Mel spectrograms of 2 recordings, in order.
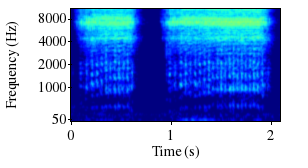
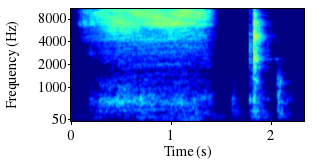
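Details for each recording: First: Lima Class 55 Deltic model locomotive after refitting the gears and oiling the axles: two short bursts of shrill high squeal with gritty buzzing as the motor spins, attributed to a worn drive gear grinding. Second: Lima Class 55 Deltic model locomotive after a suspect gear, louder in reverse, was cleaned up and filed, run on battery: short runs of even, smooth hiss with no gear knocking; running cleanly after repair.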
